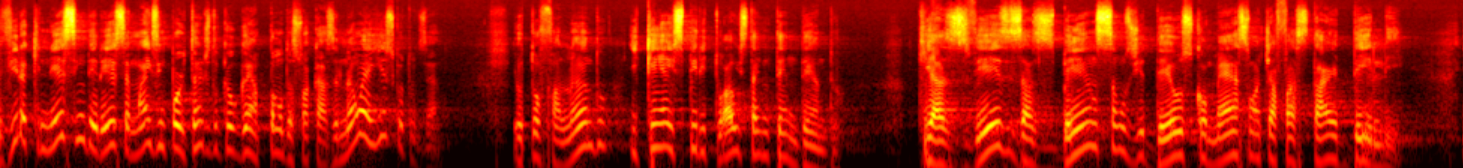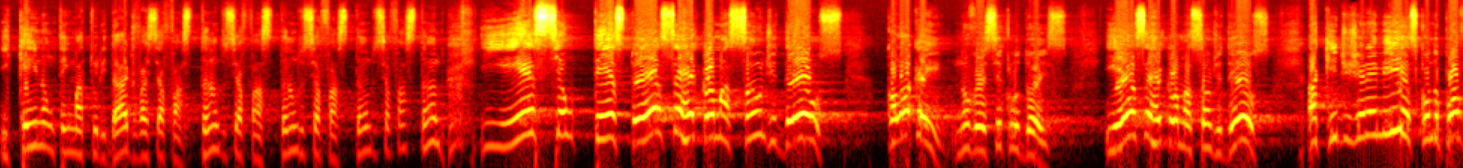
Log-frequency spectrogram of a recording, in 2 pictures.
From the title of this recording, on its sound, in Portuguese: Culto ao vivo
